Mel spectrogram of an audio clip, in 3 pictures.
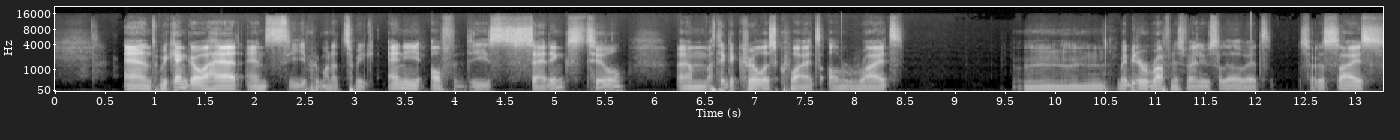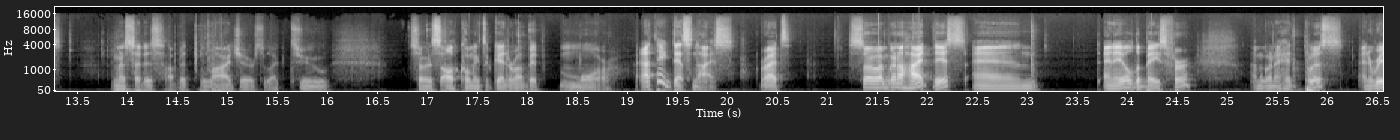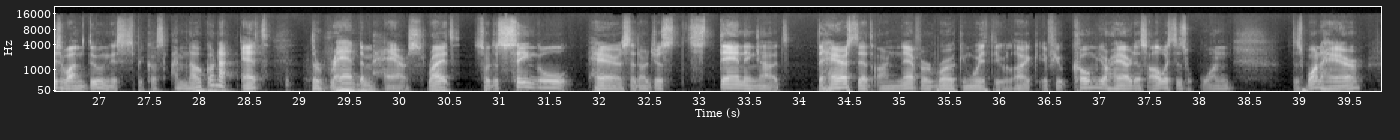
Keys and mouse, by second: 17.0 ctrl+s, 18.0 ctrl+s, 25.7-39.8 drag.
